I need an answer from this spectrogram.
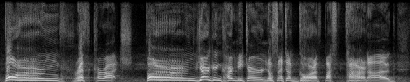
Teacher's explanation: in Dwarvish, you are supposed to roll your R's by wiggling your uvula.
